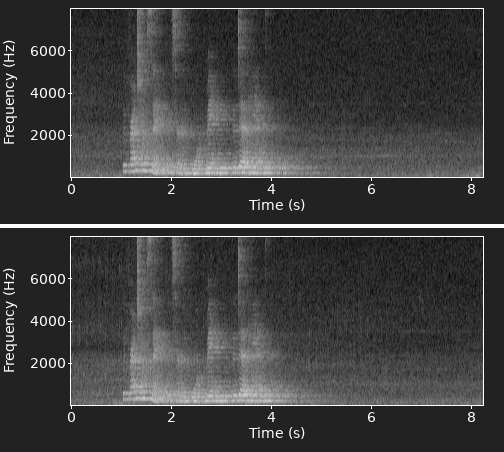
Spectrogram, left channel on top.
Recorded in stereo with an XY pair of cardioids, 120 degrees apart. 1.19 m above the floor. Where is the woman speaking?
15° right, 1.7 m.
